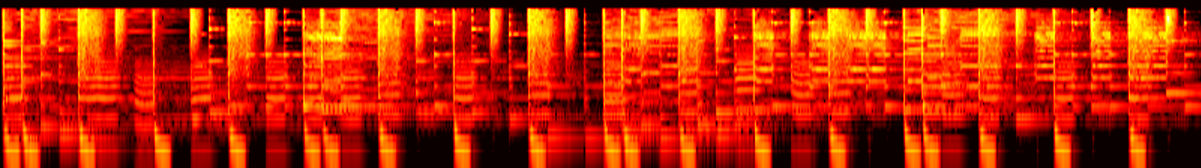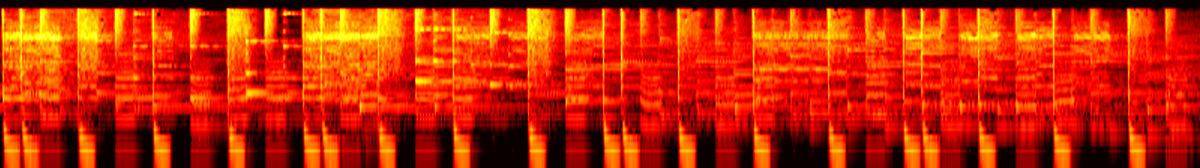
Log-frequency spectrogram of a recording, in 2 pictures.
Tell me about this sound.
crystal party
free game like loop for indie games developpers , enjoy !!
ps: this was made by FL studio
ambiant, loop, game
